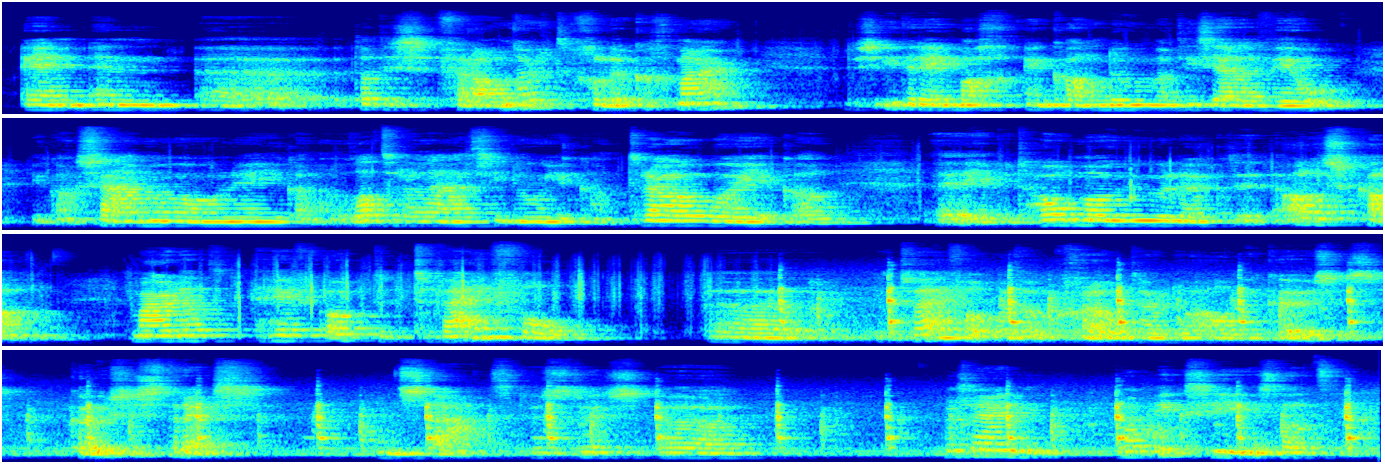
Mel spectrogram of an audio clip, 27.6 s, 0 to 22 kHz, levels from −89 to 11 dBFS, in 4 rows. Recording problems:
off-mic speech; far
thin; very; fading below 300 Hz
room echo; noticeable; dies away in 0.6 s
household noises; loud; throughout; 2 dB below the speech

